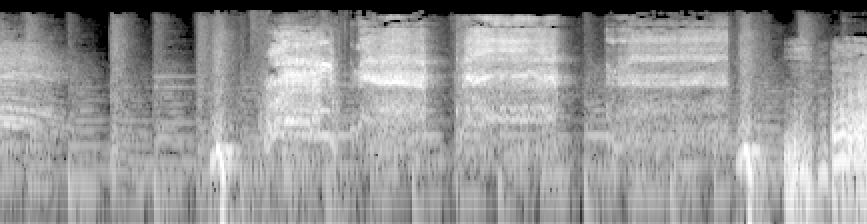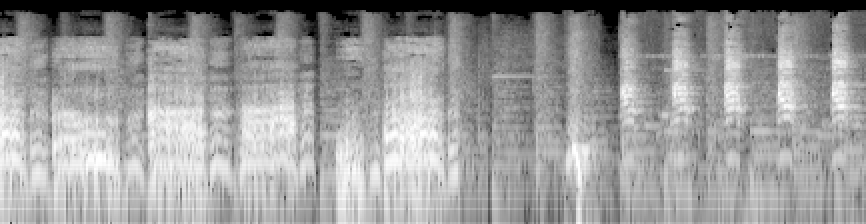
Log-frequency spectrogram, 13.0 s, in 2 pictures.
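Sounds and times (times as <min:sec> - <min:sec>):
background music: 0:00.0 - 0:13.0
high noisy animal cries: 0:02.0 - 0:05.5, 0:11.2 - 0:13.0.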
